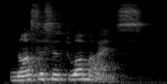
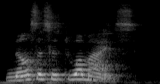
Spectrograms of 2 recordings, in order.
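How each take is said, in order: Both takes have the same delivery.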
